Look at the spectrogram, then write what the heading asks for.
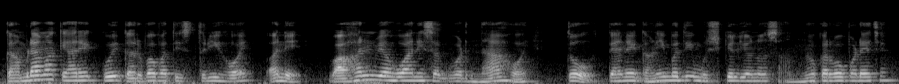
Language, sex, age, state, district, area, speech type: Gujarati, male, 18-30, Gujarat, Mehsana, urban, spontaneous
